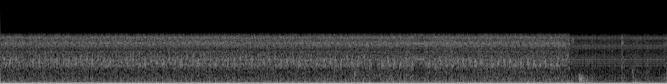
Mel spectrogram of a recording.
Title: BRM Turbo Failure Play in Compressor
